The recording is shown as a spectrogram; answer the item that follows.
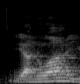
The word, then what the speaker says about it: Januar: Yanuar, uni, yuli. So this is how J is pronounced as Y.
